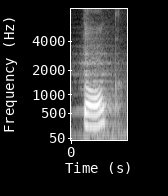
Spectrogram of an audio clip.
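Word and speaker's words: ত্বক: বর্ণের উচ্চারণে স্বতন্ত্র আছে শব্দের আদিতে ব ফলার উচ্চারণ হয় না যেমন তক শশুর স্বাধীন শব্দের মধ্যে বা শেষে বফলা যুক্ত হলে সেই ব্যঞ্জনে দ্বিতীয় উচ্চারণ হয়।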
